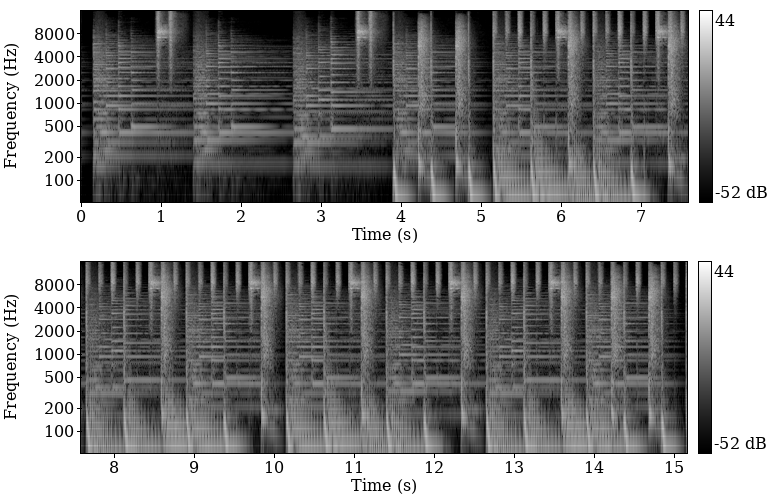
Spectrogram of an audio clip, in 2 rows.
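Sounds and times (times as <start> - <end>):
piano: 0.0 - 15.1.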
